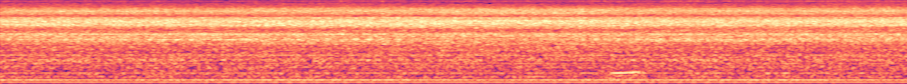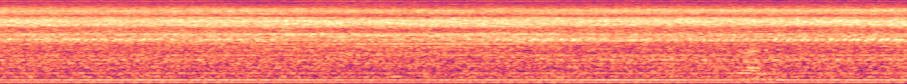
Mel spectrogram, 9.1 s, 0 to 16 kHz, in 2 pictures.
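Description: A Caterpillar 422E-F backhoe engine runs at a steady idle while its alternator spins with no battery connected, making a constant droning hum with an even mechanical whine and no change over the whole stretch.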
